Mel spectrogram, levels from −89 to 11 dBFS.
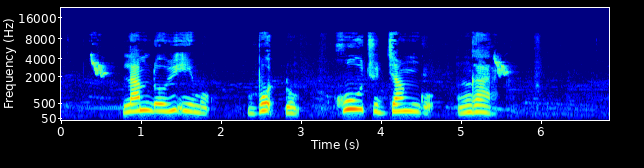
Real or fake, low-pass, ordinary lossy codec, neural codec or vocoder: real; 9.9 kHz; MP3, 96 kbps; none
